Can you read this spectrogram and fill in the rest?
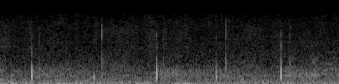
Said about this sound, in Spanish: Eso que se escucha son los zapatos de Carolina bajando en el puerto de Buenos Aires.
